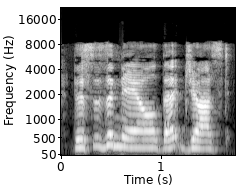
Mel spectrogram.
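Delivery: normal talking voice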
